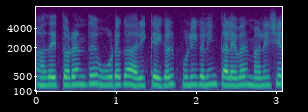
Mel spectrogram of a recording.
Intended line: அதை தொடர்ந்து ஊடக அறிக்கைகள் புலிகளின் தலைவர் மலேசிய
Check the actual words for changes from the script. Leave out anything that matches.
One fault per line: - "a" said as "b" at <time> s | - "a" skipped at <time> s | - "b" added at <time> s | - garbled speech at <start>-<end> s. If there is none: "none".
none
